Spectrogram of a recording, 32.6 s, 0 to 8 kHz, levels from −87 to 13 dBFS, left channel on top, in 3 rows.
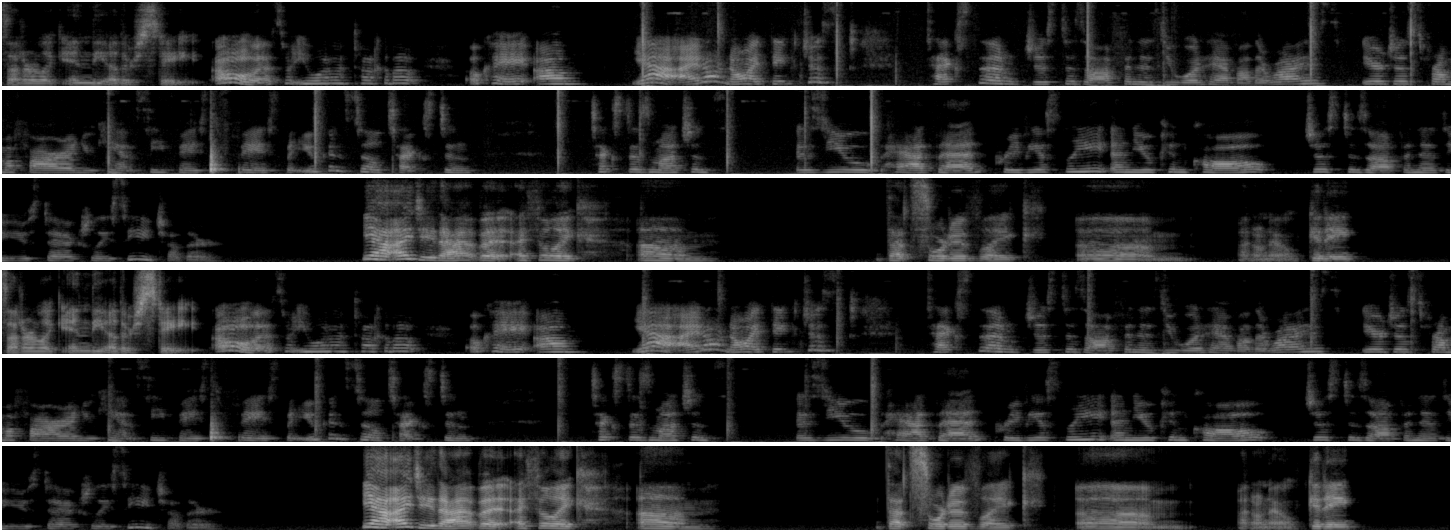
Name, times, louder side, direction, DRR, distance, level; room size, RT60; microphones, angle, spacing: voice 1, 0.0-1.4 24.4-27.1 28.4-29.5 29.8-30.6 31.0-31.8, right 5 dB, 60° right, 0.6 m, -33 dB
voice 2, 1.6-3.1 3.5-4.4 4.7-6.7 6.9-9.9 10.2-14.4 15.3-16.2 16.8-20.4 20.7-23.4, left 2 dB, 15° left, 0.4 m, -41 dB
sound 1, 4.7-17.9, left 9 dB, 90° left, 0.3 m, -44 dB
2.2 x 2.2 x 2.6 m
head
